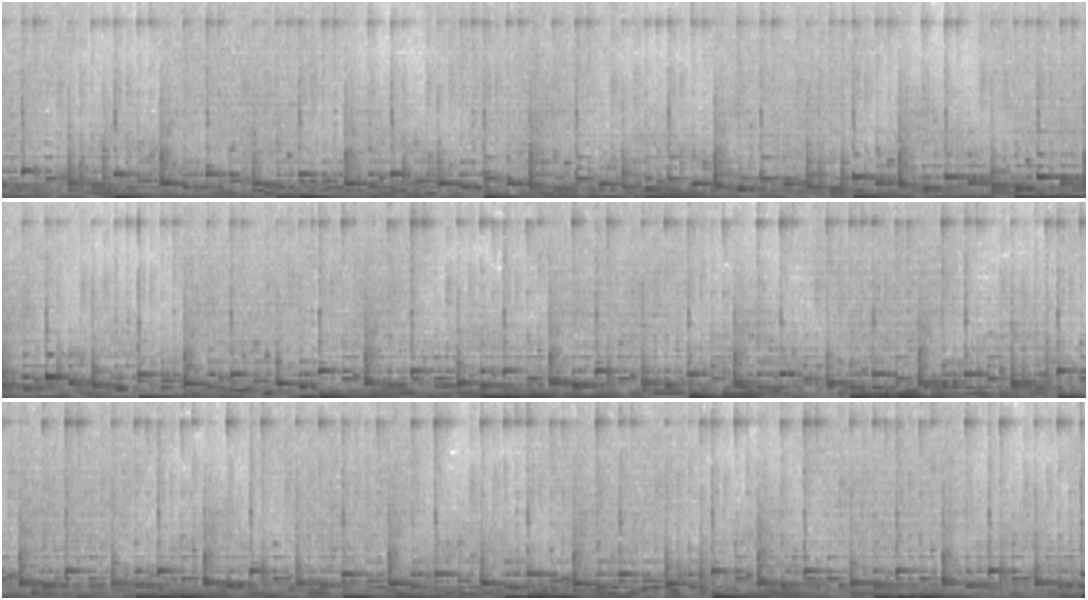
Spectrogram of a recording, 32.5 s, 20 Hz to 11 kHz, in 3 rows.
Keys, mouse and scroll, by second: 0.7 scroll up 1, 1.2-3.8 drag, 3.8 shift+d, 4.2 r, 6.9 click, 7.6 ctrl+z, 8.6 shift+d, 13.1 click, 14.1 scroll down 1, 16.9-18.9 drag, 18.9 scroll down 1, 19.9-21.7 typing, 22.8 click, 23.2 scroll up 1, 24.2 ctrl+z, 25.7 shift+d, 26.1 r, 27.7-28.6 typing, 29.4 click, 30.2-31.3 typing.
